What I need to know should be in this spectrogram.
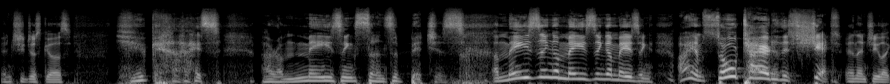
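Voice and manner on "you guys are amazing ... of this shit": jittery, slow, drawn-out delivery. Retelling a movie scene after a fake agent is unmasked: jittery Sandra Bullock imitation.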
